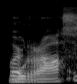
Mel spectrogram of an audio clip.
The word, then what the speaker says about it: Muras: And she's like, all the way from Newport Beach, Muras. I'm a bitch. It's Muras. Muras. Rhymes with the boss, bitch. Muras. No, yeah. So Gotta roll the R's though.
